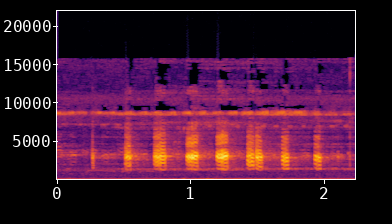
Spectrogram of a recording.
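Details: Frogs calling from rice fields in the evening, a little after 5 pm. High, rapid pulsed croaks repeat about four times a second in a steady run over a low rumbling background.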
